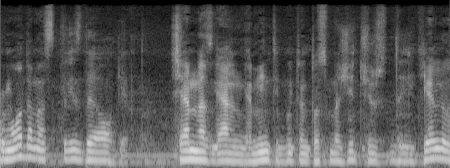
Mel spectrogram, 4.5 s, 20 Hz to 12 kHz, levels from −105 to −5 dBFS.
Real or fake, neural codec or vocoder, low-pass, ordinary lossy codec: fake; codec, 44.1 kHz, 2.6 kbps, SNAC; 10.8 kHz; AAC, 48 kbps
